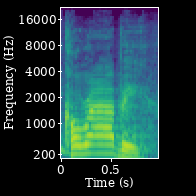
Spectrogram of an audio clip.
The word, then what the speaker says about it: kohlrabi: I don't know how to pronounce it. Kohlrabi.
